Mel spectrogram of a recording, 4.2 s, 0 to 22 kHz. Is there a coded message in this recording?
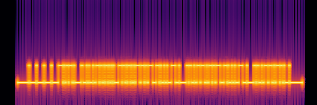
Yes: RTTY (75 baud, 850 Hz shift) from 0.2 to 4.0 s, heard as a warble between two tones, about 1290 Hz centre. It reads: CQ DX DE OH9LAN OH9LAN K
